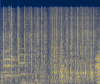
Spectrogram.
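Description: Metal latches of an aluminium attaché case being pulled and rattled, a fast run of clicks: the case is locked and won't open.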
